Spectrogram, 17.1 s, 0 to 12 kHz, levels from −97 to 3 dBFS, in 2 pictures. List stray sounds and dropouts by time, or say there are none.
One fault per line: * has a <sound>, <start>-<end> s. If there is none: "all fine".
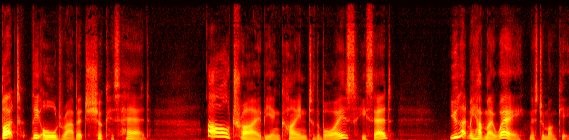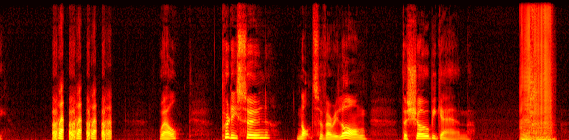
* has a laugh, 9.3-10.2 s
* has a squeak, 16.3-16.9 s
